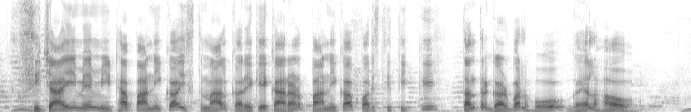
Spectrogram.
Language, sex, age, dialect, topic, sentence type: Bhojpuri, male, 31-35, Western, agriculture, statement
